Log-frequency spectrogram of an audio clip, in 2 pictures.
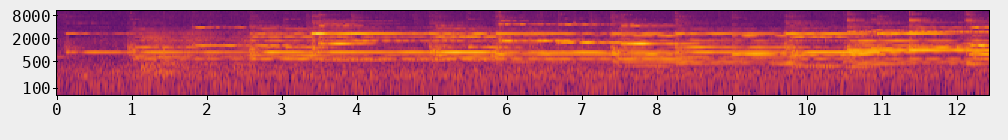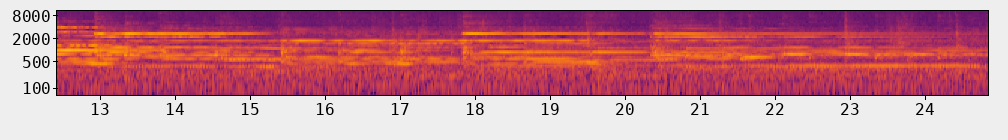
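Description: Handbell choir ringing an introduction: single struck bell notes and chords that ring on and overlap, with new notes struck every second or so.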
